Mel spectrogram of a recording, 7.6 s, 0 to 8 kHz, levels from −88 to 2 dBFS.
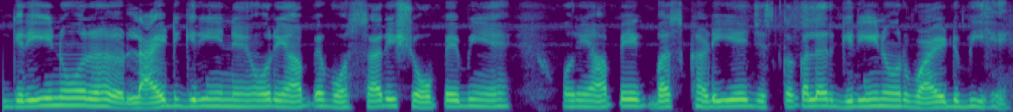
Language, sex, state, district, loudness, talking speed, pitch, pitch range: Hindi, male, Jharkhand, Jamtara, -24 LUFS, 220 wpm, 165 Hz, 155-175 Hz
